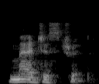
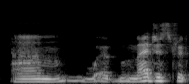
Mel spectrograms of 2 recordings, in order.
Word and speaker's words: magistrate: You would say climate, senate, prelate, magistrate. Magistrate can also be pronounced magistrate, by the way.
